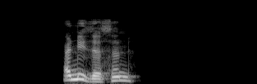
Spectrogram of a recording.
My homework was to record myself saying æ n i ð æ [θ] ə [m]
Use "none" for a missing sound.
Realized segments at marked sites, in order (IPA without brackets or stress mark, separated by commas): θ, n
